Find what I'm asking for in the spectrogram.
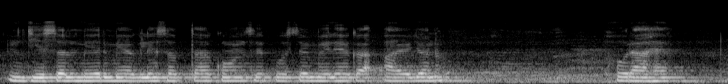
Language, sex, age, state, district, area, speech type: Hindi, male, 18-30, Uttar Pradesh, Sonbhadra, rural, read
